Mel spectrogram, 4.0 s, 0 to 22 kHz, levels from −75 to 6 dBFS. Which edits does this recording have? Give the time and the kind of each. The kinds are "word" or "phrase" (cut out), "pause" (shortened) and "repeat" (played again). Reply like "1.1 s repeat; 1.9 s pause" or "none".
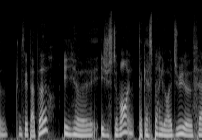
1.2 s pause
